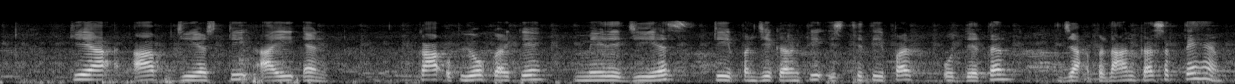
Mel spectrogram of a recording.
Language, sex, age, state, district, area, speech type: Hindi, female, 60+, Uttar Pradesh, Sitapur, rural, read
